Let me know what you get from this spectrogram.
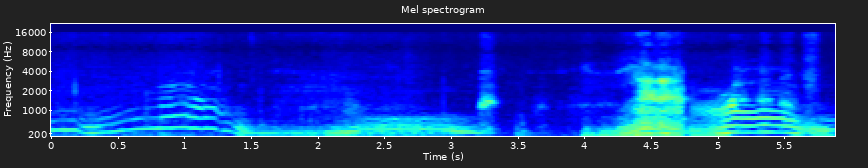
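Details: A female Siamese cat, kept since kittenhood in 2011, gives drawn-out wavering yowls and a sharp, breathy hiss at home in hostility toward a 3-year-old orange rescue cat she dislikes.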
